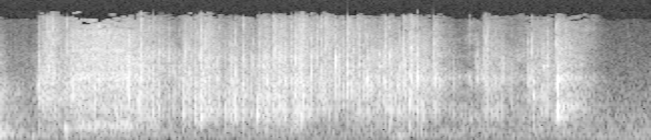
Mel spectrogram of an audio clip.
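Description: Thin plastic packaging bags crinkling as they are handled and the parts are slipped back inside. The dense crackle lasts about three seconds, then dies away.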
